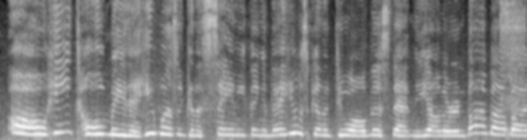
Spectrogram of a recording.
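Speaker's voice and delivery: very high, loud squeaky wife impression; the wife caught out, voiced as a high squeaky caricature; mock wife voice.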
